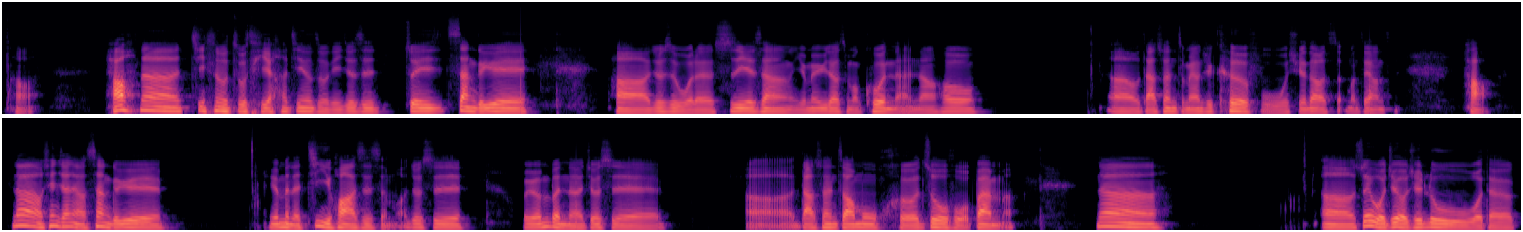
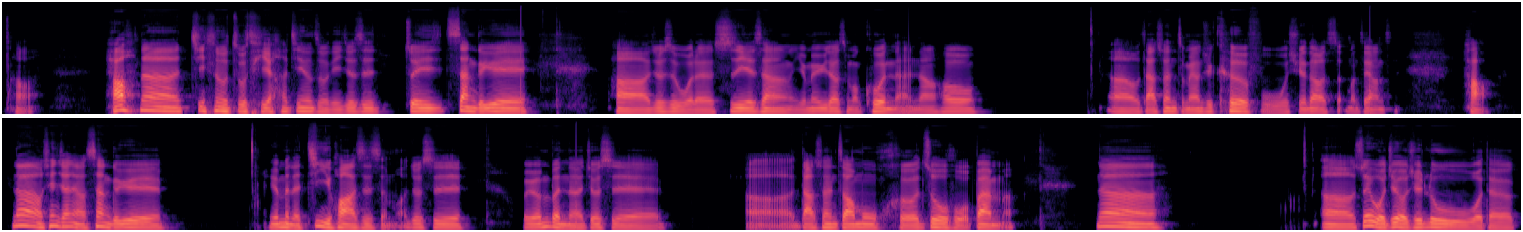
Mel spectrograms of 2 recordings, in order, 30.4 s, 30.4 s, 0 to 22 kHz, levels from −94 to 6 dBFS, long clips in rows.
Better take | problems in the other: second | muffled; slightly; fading above 3.5 kHz

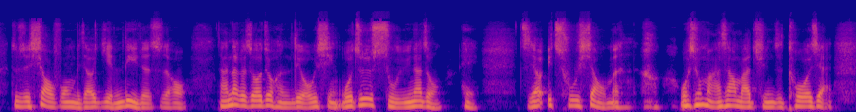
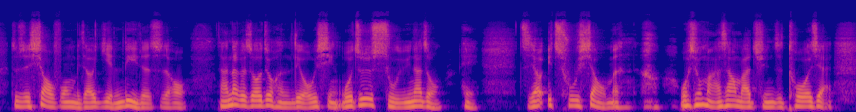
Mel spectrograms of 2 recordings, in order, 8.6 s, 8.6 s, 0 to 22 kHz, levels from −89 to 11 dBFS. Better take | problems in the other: second | garbled, watery; slightly

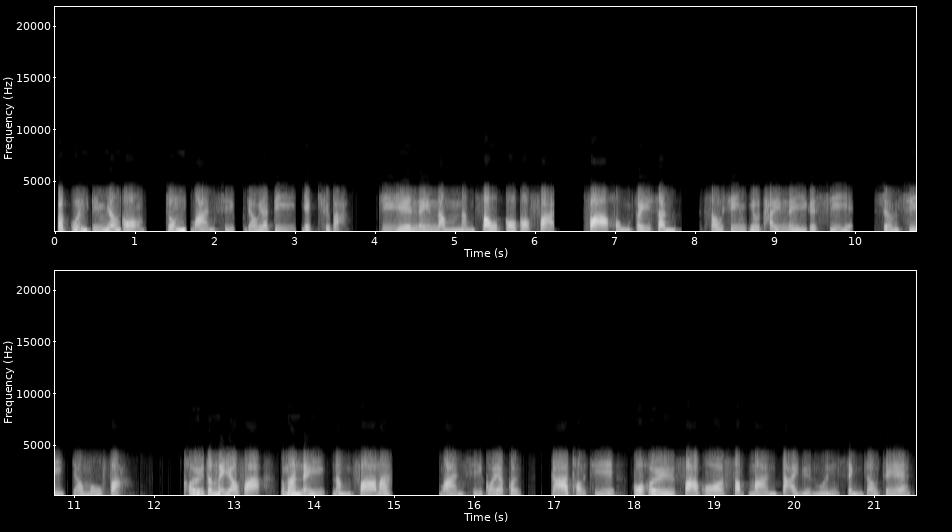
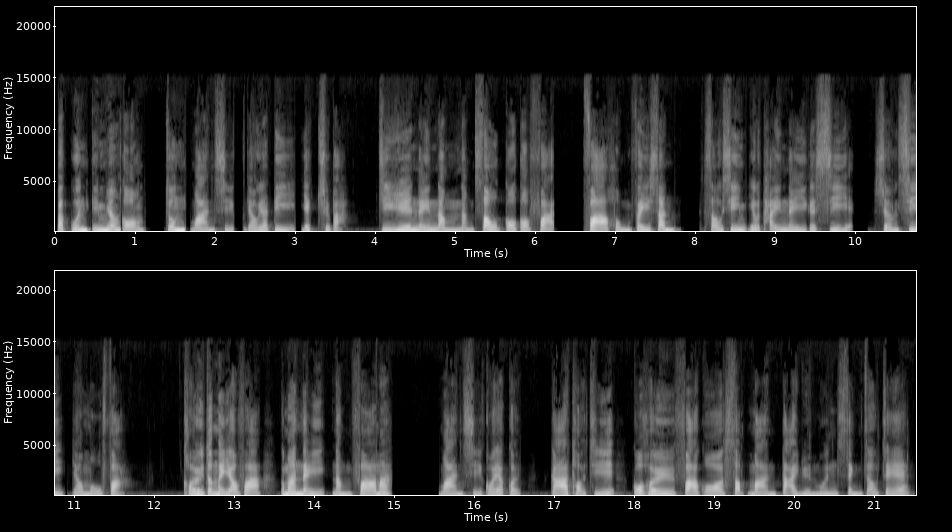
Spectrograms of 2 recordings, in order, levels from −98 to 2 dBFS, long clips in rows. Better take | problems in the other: second | phone-call audio; poor line

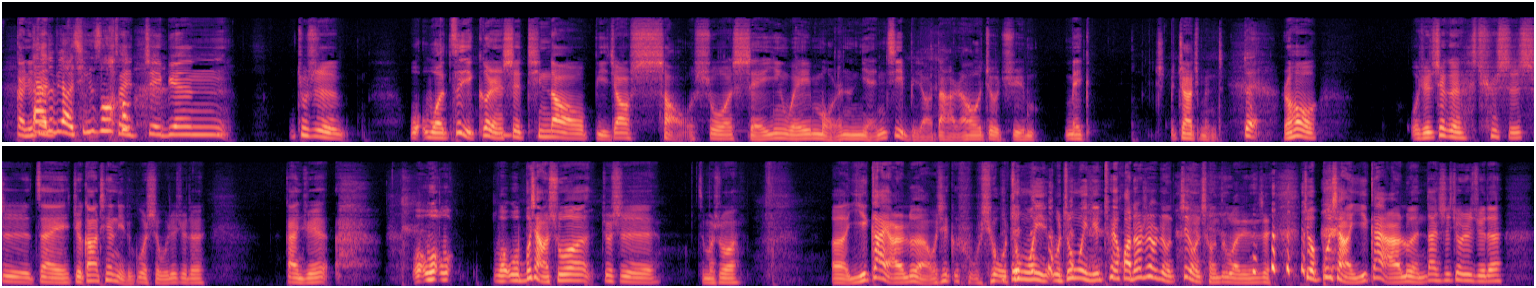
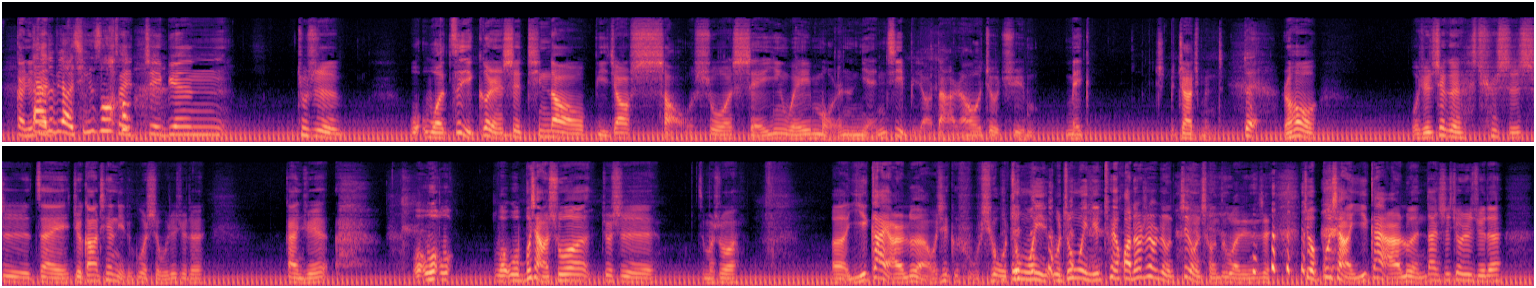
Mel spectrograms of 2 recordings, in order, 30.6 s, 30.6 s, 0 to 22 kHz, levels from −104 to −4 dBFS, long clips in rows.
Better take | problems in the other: first | low rumble; faint; throughout; 20 dB below the speech

